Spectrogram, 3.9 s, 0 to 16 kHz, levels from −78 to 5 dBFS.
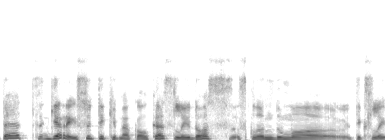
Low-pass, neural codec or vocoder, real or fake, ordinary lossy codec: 7.2 kHz; none; real; Opus, 16 kbps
